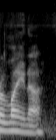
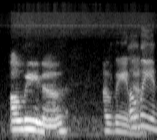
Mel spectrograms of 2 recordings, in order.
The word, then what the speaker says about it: Alina: Like, okay, so am I saying it right, Alina or Elena? Alina. Alina. Yes. Alina.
